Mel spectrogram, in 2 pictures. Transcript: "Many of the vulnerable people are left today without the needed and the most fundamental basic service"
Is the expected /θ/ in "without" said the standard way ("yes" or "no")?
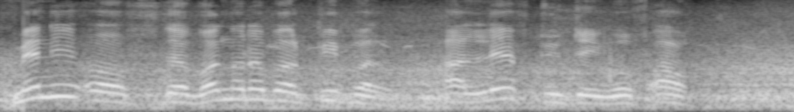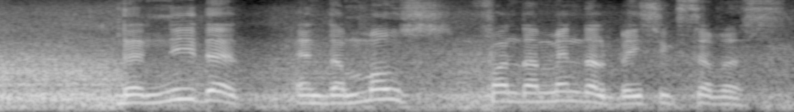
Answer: no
